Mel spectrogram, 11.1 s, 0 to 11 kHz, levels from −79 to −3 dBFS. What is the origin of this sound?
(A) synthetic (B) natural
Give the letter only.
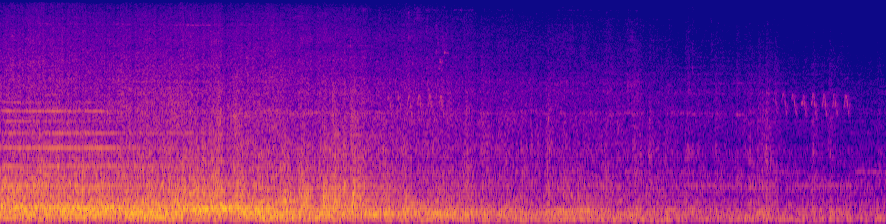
B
